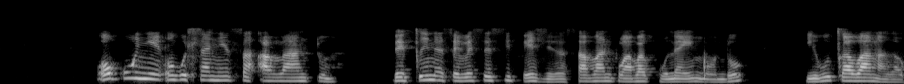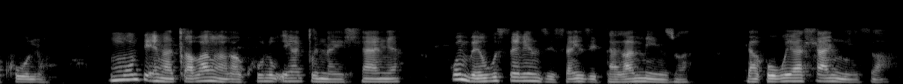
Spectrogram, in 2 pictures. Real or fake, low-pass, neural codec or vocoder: fake; 5.4 kHz; codec, 16 kHz, 4 kbps, X-Codec, HuBERT features, trained on general audio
